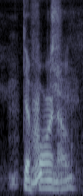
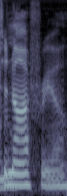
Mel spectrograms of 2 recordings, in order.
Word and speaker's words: D'Onofrio: DeForno. trying to- Is that how you pronounce his name? DeForno? D'Onofrio. D'Onofrio. Sorry.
